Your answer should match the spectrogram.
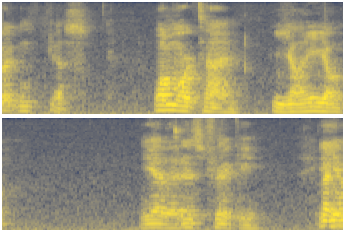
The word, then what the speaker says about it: Ylo: Andromedan with us, Ylo, which is a Americanization of his name, which is too hard for any of us to pronounce. Ylo. That's how you do it? Yes. One more time. Ylo.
